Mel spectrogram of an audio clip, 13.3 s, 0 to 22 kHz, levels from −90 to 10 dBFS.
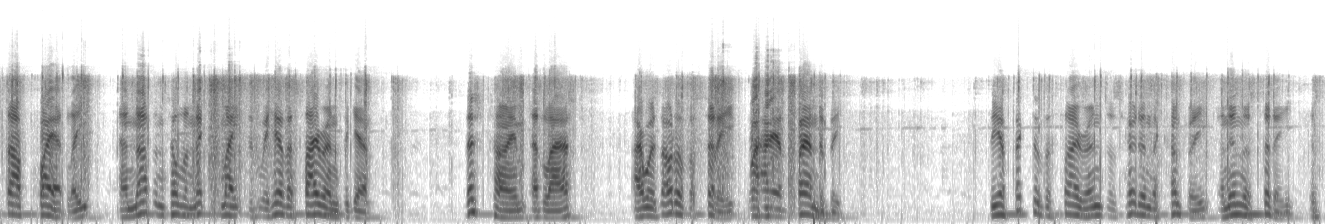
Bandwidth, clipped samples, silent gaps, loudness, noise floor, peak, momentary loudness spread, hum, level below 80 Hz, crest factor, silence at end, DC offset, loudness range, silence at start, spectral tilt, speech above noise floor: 10 kHz; under 0.1%; none; -20 LUFS; -63 dBFS; -4 dBFS; 12 LU; none; -58 dBFS; 18 dB; 0.05 s; under 0.1%; 7 LU; 0.05 s; -5 dB/octave; 41 dB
